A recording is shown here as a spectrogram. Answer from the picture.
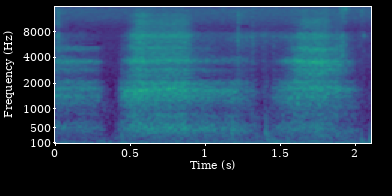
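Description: A person breathing close to the microphone, two long, faint breaths.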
